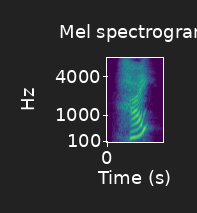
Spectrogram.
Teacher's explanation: If you use it with rising intonation, はい it turns it into a question, like excuse me?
